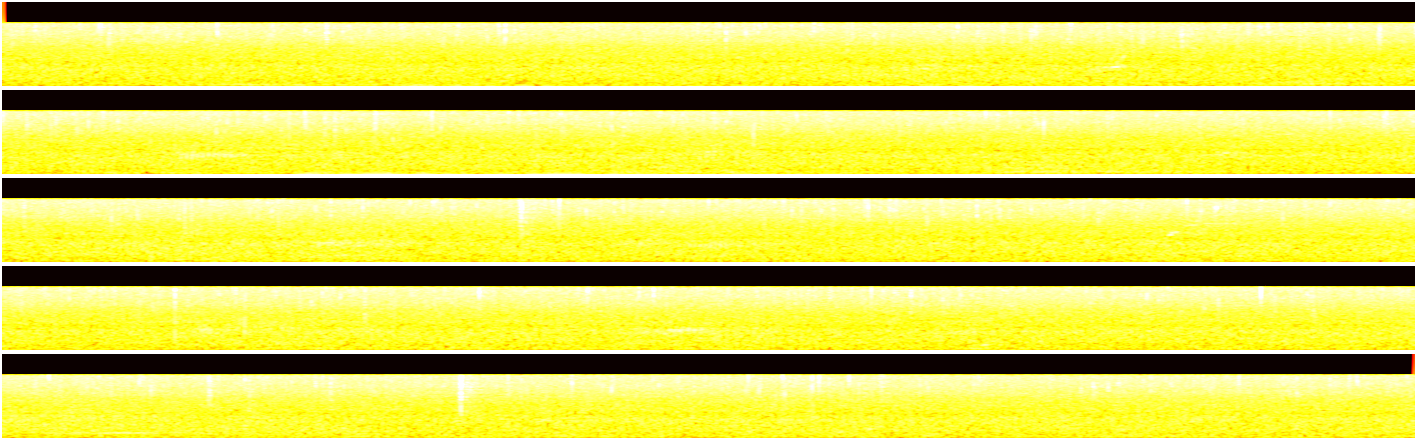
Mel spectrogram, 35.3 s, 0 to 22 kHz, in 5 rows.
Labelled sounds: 7.9	8.3	humpback whale, 0.78 to 1.1 kHz

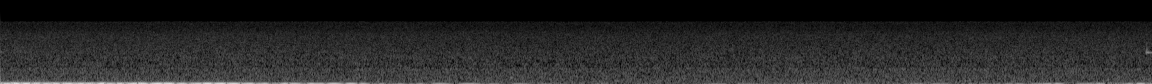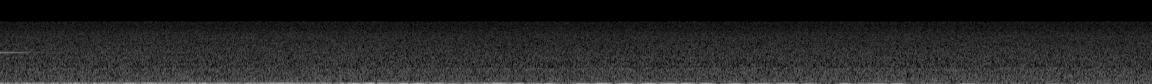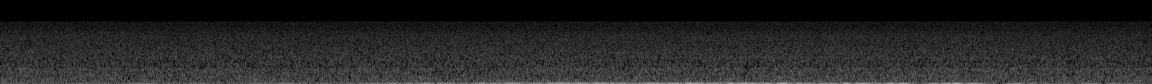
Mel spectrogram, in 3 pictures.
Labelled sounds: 11.4	11.8	fishing gear, 1.6 to 2.0 kHz

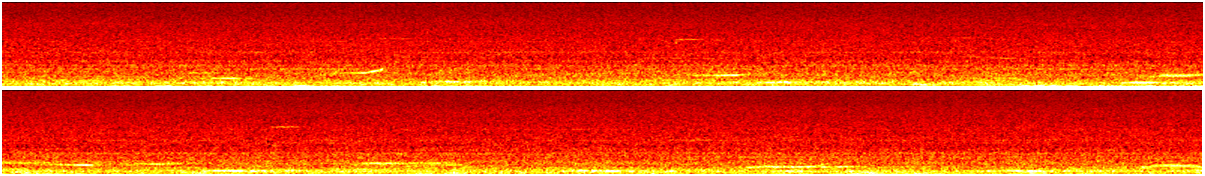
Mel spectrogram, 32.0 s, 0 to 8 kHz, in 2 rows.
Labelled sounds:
8.9	9.3	humpback whale, 1.7 to 2.0 kHz
19.6	20.0	humpback whale, 1.9 to 2.1 kHz

